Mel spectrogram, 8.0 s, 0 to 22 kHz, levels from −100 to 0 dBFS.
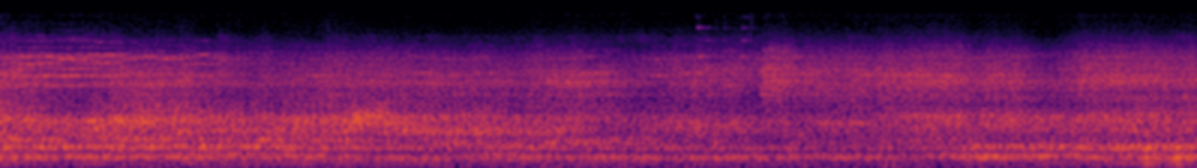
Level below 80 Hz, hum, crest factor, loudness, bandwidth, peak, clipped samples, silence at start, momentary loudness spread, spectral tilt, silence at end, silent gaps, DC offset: -72 dBFS; none; 16 dB; -40 LUFS; 16 kHz; -26 dBFS; under 0.1%; 0 s; 6 LU; -2.5 dB/octave; 0 s; none; under 0.1%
